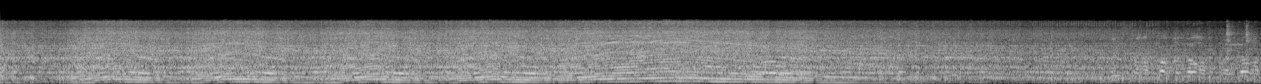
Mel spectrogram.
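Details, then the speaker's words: Gilera DNA 125 two-stroke scooter with heavy oil premix (petrol red, bike long unused) being blipped about once a second: revs climb and fall cleanly with a crisp, even note and no misfire. Normal revving. "all right guys that sounds amazing i've got a lot of two-stroke oil in there the petrol is literally red"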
